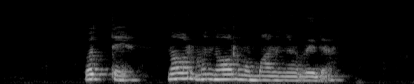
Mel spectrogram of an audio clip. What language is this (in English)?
Mari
